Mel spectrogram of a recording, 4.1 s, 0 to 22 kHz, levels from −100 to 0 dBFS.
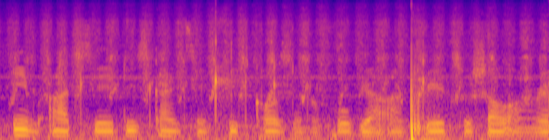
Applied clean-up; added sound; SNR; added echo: none; Hands + Fireworks; 3 dB; none.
